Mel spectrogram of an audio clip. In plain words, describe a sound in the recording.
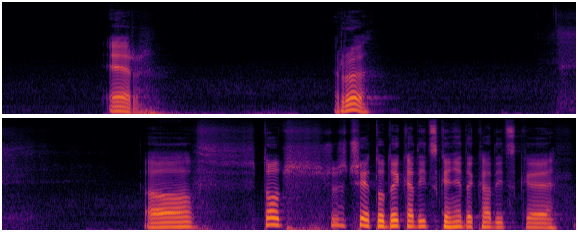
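A man speaks into a close microphone, calmly explaining, with pauses.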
